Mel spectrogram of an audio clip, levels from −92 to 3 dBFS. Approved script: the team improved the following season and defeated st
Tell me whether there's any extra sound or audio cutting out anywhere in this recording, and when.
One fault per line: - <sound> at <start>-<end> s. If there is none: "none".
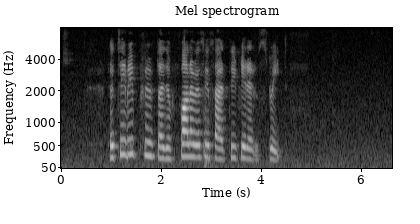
none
